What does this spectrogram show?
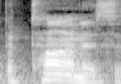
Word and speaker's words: Batanes: expats know about batanas we're not talking about baton we're talking about batanus it's spelled b-a-t-a-n-e-s I believe um batanus is different than like the Baton Death March that's that's what 2a's at the end you know it's totally different ball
